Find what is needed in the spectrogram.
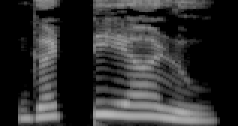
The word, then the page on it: ಗಟ್ಟಿಯಾಳು: Kannada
